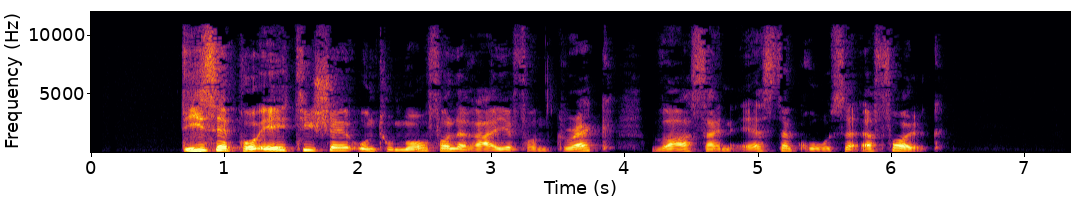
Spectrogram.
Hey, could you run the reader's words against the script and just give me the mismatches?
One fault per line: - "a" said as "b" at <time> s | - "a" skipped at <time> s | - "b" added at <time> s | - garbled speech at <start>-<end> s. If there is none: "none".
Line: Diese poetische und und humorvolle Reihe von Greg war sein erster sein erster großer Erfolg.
- "und" skipped at 2.2 s
- "sein erster" skipped at 5.2 s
